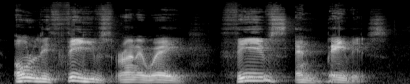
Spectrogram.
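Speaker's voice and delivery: low, scornful, contemptuous sneering tone. A father sneers at his son. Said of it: "His father sneered at him".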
